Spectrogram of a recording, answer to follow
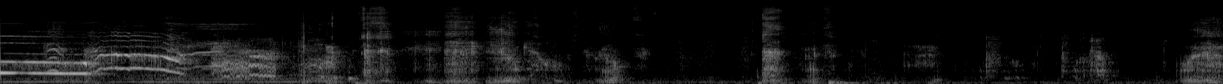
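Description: A woman howls one long, level note, followed by a shorter howl that rises and falls. Then, from about three seconds in, a dog lying on the stairs breathes loudly, with a heavy breath every second or so, quieter than the howls.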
